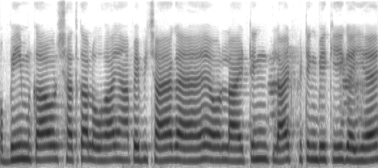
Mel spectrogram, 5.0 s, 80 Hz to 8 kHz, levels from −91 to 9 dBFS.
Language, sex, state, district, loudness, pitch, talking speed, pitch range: Hindi, female, Bihar, Patna, -13 LUFS, 230 Hz, 225 wpm, 220-235 Hz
